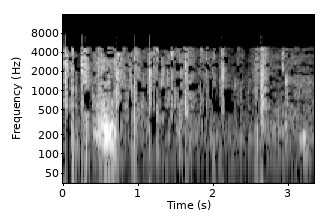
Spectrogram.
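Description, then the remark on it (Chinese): A brief round of applause from a small group at a Tuen Mun District Council meeting, congratulating the newly elected environment committee chairman, with scattered, uneven claps at moderate loudness over a few seconds and no one speaking. “人大家鼓掌祝贺。”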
